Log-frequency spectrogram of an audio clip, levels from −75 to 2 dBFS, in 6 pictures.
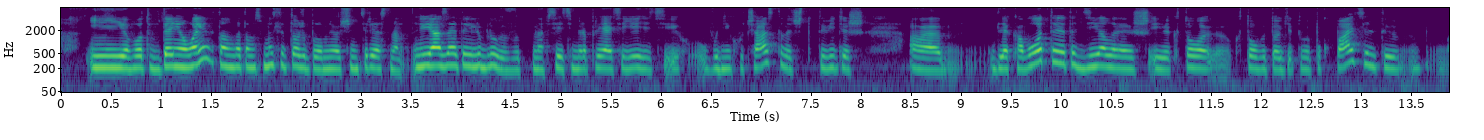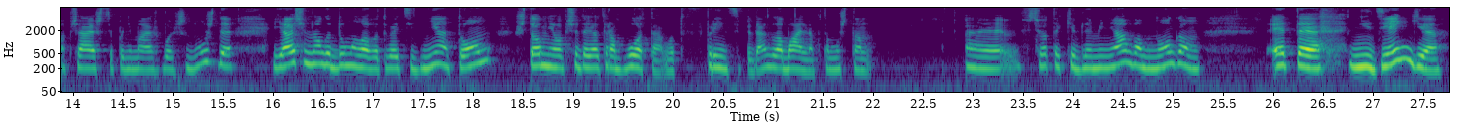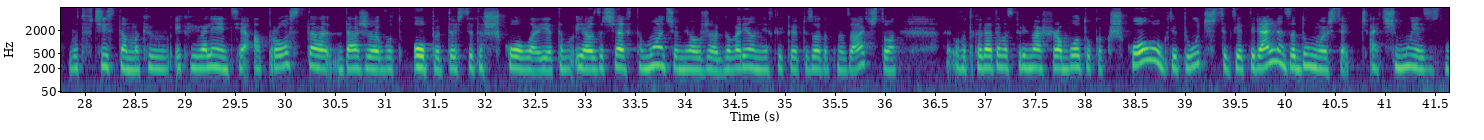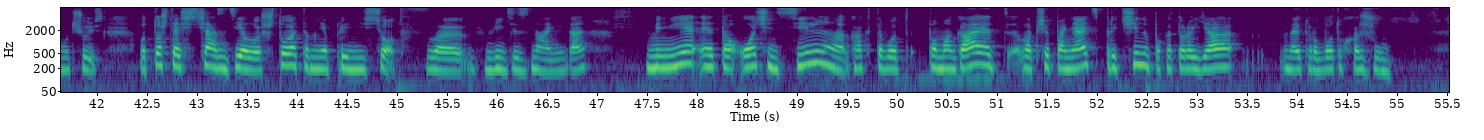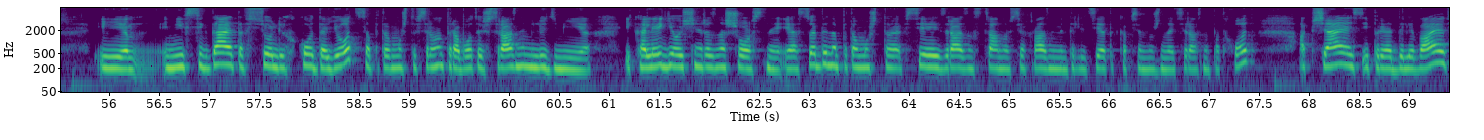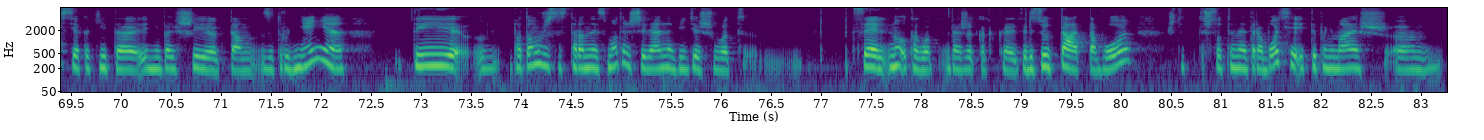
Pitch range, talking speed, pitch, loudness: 195-230 Hz, 170 wpm, 210 Hz, -23 LUFS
